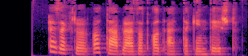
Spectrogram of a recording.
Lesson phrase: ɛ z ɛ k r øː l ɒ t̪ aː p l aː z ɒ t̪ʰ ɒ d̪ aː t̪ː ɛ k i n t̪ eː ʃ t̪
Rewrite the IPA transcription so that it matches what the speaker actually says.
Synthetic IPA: ɛ z ɛ k r øː l ɒ t̪ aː b l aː z ɒ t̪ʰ ɒ d̪ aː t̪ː ɛ k i n t̪ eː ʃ t̪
